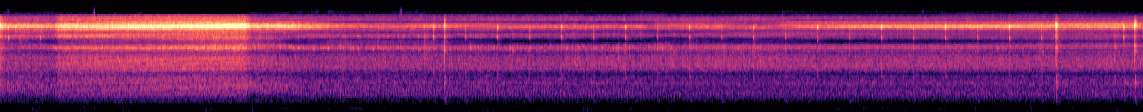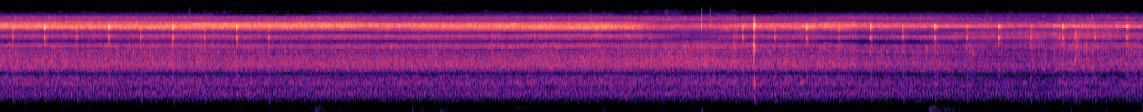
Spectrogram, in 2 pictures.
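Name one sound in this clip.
A truck engine hums steadily as it drives slowly.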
